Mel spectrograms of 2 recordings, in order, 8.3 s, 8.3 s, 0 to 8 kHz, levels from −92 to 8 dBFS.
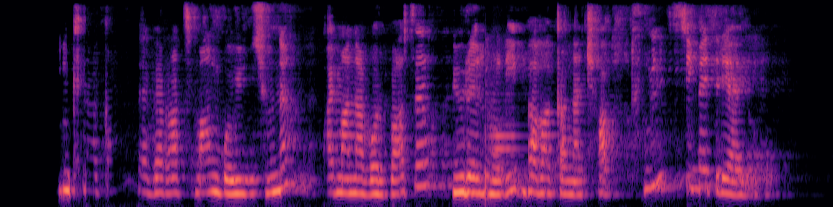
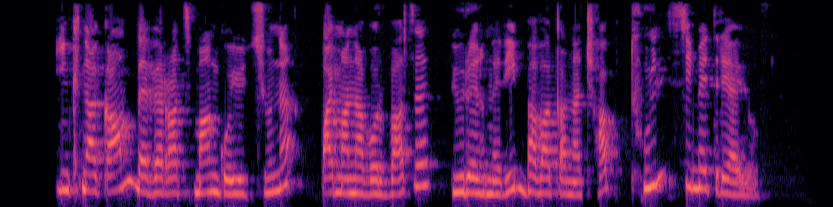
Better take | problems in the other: second | noise reduction (neural mask model DeepFilterNet 3)

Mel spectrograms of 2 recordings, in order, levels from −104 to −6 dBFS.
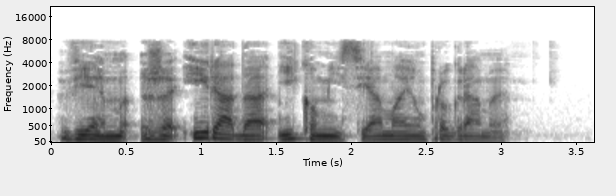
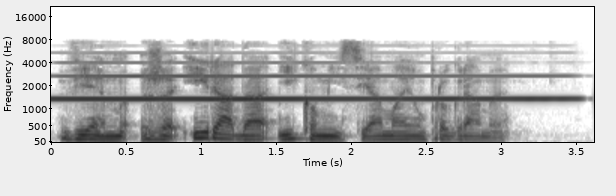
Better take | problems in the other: first | background sound (Wind instrument, woodwind instrument); as loud as the speech

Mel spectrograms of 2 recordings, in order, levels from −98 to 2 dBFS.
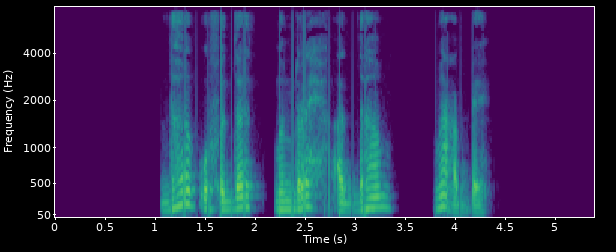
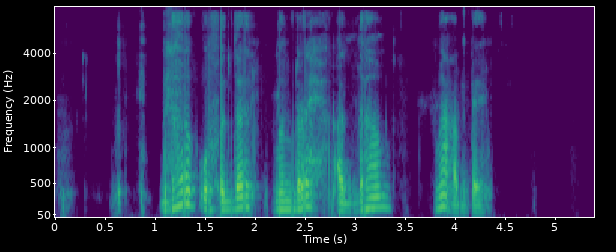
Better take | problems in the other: first | noise reduction (neural mask model Resemble Enhance denoiser)

